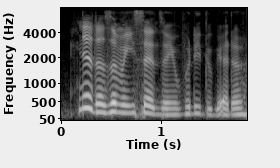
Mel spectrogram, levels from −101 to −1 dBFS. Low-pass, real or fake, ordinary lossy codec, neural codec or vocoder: 7.2 kHz; real; none; none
